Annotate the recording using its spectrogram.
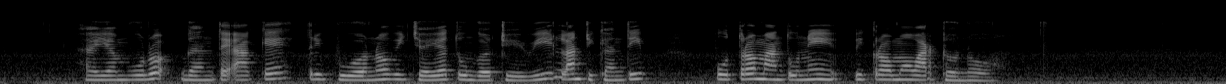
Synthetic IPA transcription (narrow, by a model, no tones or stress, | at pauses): hajamwuɾʊʔŋɡant̪eʔaket̪ɾib̥ṳɔnɔwid̥ʒ̥a̤jat̪uŋɡɔɖ̪̥e̤wiland̪̥i̤ɡ̥a̤nt̪i | put̪ɾɔmant̪unewikɾɔmɔward̪̥ɔ̤nɔ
